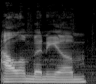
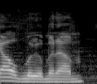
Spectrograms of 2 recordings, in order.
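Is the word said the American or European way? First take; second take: European; American. First: It is said with five syllables, European style. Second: It is said with four syllables, American style. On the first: "I'll jest and say aluminium" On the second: "I say aluminum. I'm American"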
